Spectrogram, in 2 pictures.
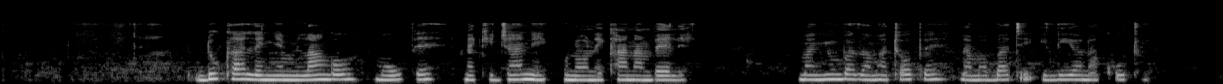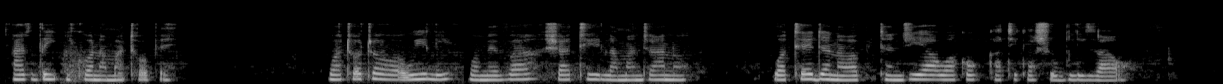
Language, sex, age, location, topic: Swahili, female, 18-24, Nairobi, government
